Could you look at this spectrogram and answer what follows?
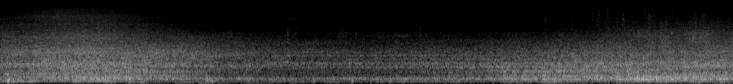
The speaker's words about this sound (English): Oh, it is a car. It's a car.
